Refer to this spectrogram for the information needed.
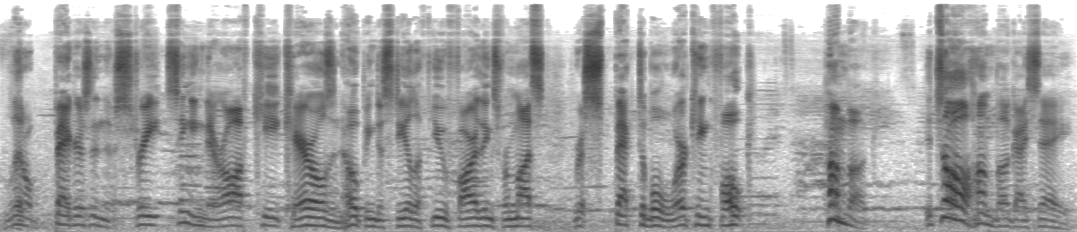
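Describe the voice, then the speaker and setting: An actor in a radio play voicing a grumpy, miserly old businessman, scornful and blustering. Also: mid-range voice. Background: music.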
